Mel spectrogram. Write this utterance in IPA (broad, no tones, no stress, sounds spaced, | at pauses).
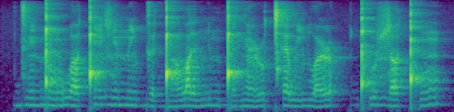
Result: d͡z ĩ ŋ͡ǃ ũ w ʌ ǃ ĩ ɮ ĩ m ĩ ʎ ɡ ɘ ɡ͡ǃ ə̃ lˠ i ŋ i m ɡ͡ǃ ɛ ɡ ɛ̃ ɭ u ǀʰ ɛ w ĩ ʎ w ʌ ɭ | ǃʼ u ɮ ʌ ǃʰ ũ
